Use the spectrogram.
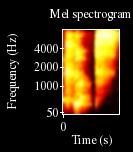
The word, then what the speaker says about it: Coops: it was actually nicknamed the coops not cops coops uh rhymes with hoops and everybody who lived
